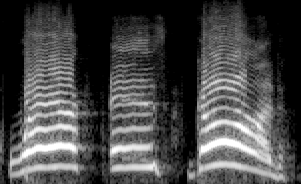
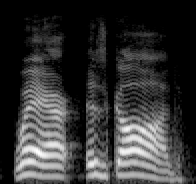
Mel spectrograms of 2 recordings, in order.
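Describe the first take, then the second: First: It is bellowed at full volume. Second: It is said sternly at moderate volume.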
